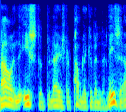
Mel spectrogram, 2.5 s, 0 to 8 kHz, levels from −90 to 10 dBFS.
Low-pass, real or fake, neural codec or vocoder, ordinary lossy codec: 7.2 kHz; fake; codec, 24 kHz, 3 kbps, HILCodec; AAC, 32 kbps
